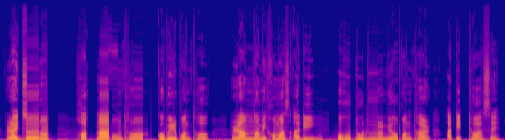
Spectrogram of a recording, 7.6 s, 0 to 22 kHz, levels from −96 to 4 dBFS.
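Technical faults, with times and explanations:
0.36–2.26 s and 4.72–5.97 s, robotic sound from repeated short buffers: new audio likely arrived too seldom, so a slice of about 10.7 ms was replayed over and over while most of the real audio was skipped. This forces a rigid, metallic 93.8 Hz buzz that only roughly follows the speech.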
